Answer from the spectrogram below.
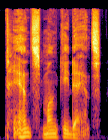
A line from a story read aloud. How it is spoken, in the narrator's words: laughed softly and muttered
